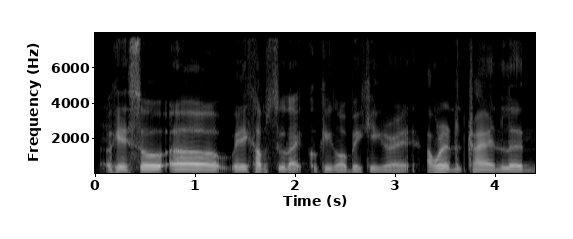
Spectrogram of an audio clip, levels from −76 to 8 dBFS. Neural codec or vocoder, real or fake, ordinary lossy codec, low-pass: none; real; none; none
